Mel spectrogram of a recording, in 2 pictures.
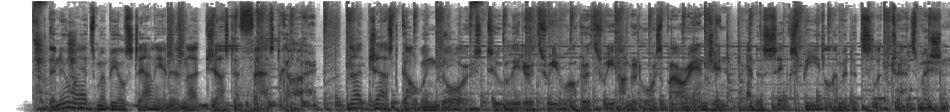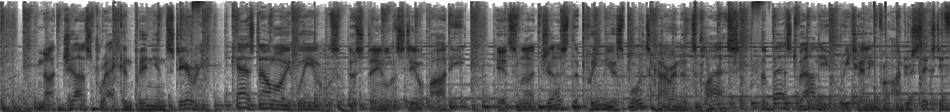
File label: Car Ad voice-over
